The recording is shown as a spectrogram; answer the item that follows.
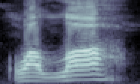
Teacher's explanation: Allahnya dibaca tebal, dibaca tabkhim karena dia ada tanda baca fathah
